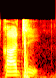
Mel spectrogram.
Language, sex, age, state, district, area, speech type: Tamil, female, 45-60, Tamil Nadu, Thoothukudi, rural, read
